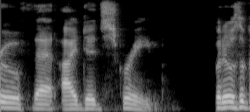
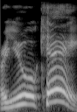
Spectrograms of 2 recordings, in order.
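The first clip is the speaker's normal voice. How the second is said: high-pitched, put-on call; 8 semitones higher than usual. Retelling a man yelling up from downstairs, retelling someone's yell. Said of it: "I hear him yell from downstairs".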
